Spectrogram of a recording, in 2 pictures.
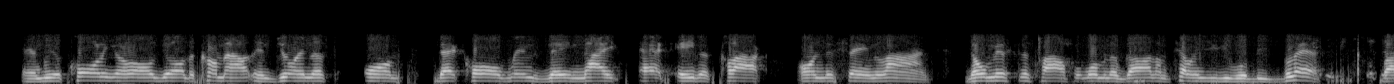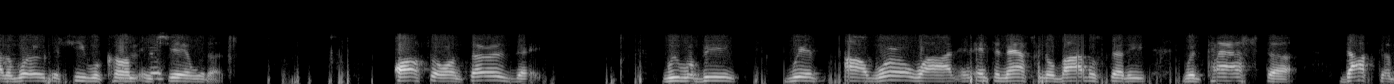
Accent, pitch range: American, 145-165 Hz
